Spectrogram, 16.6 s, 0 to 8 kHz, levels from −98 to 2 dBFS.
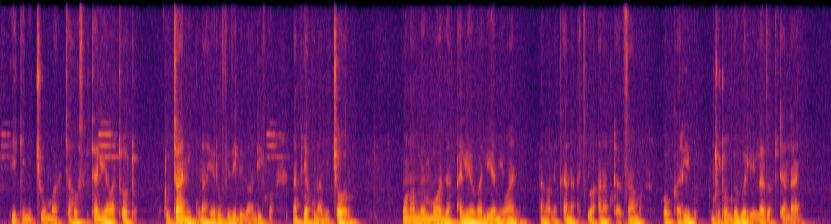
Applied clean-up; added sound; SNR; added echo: none; none; none; none.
